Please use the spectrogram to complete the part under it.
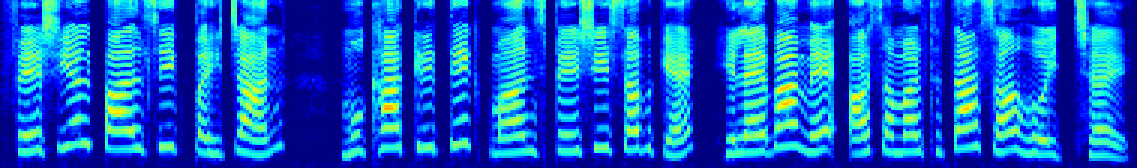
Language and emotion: Maithili, neutral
